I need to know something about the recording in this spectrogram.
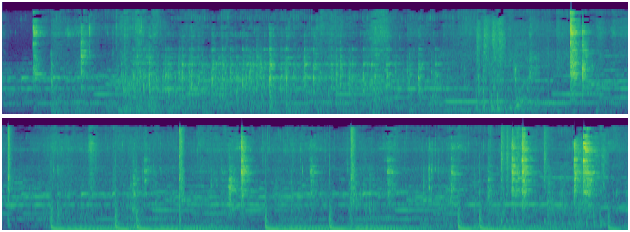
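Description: Metal clinks and knocks from a hand-cranked rubber-sheet roller mill as a slab of coagulated latex is pressed between its iron rollers, with a deep pulsing low sound coming in about seven seconds in.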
